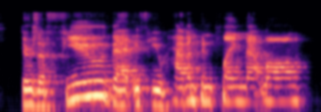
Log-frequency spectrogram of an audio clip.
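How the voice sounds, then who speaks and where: A woman speaks with a New York accent at a fairly low pitch. Her pitch varies in an ordinary way. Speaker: mahjong teacher. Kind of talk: online class. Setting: video call. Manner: fast.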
